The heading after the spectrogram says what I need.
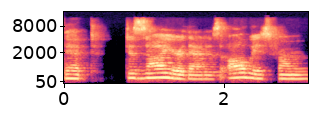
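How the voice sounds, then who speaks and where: Very slow speech from a woman with a fairly low pitch and ordinary pitch variation. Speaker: yoga nidra meditation guide. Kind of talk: guided meditation. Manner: slow, soft-spoken.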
